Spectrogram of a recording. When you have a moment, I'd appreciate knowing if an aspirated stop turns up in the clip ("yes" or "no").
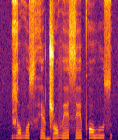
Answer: yes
